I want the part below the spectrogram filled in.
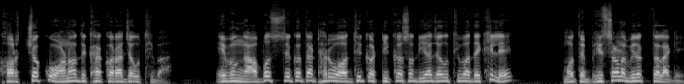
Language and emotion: Odia, angry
